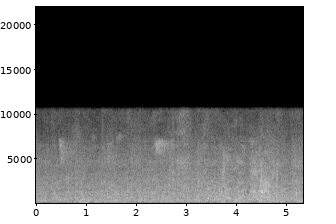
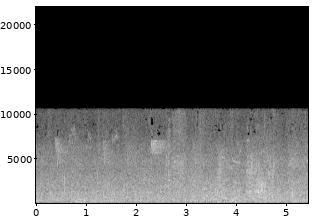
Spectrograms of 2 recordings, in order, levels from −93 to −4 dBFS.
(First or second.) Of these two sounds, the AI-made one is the first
